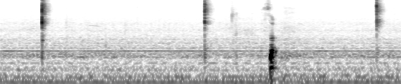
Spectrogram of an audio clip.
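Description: Scissors snipping through orchid roots, cutting away the bad ones: three sharp snips about two and a half seconds apart.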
